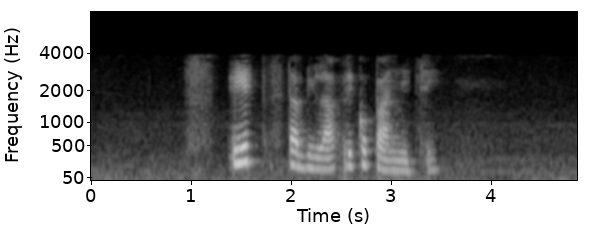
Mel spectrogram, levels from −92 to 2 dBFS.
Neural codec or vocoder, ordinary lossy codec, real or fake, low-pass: codec, 16 kHz in and 24 kHz out, 2.2 kbps, FireRedTTS-2 codec; AAC, 16 kbps; fake; 7.2 kHz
